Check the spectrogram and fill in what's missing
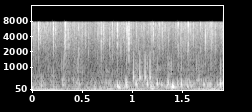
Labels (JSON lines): {"label": "biophony, rattle response", "recorder": "SoundTrap 500"}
